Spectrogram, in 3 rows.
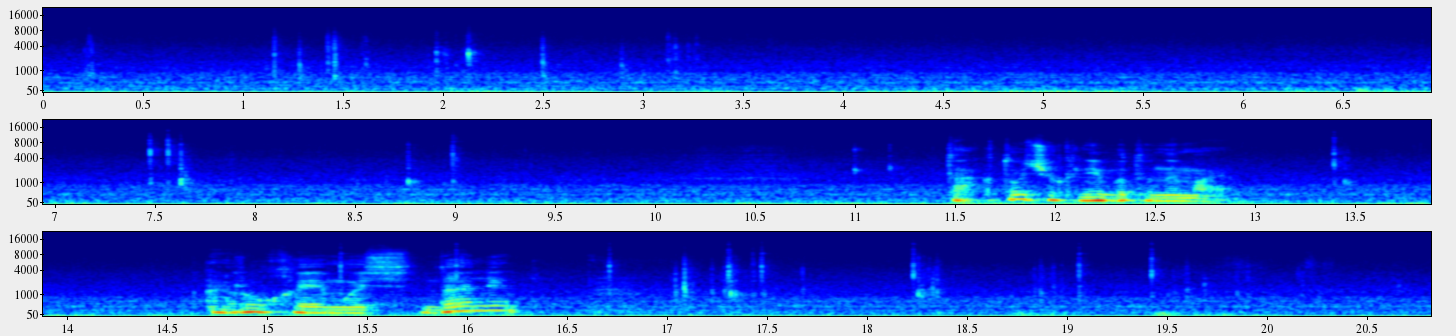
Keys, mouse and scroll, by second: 1.3 g, 7.7-8.4 scroll down 3, 8.8-11.9 middle drag, 13.5-14.2 scroll down 1, 14.2-15.2 scroll down 4, 15.3-18.3 middle drag, 18.3-18.9 scroll down 2, 18.9-20.8 shift+middle drag.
